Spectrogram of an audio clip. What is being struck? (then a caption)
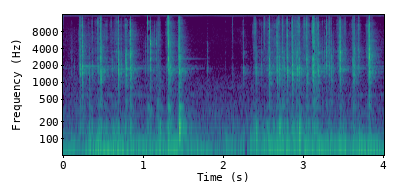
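Mechanical keyboard with round keycaps. Fingertips of both hands type on a retro, typewriter-style mechanical keyboard with round white keycaps set in chrome-look rings on a silver frame. A steady stream of sharp, bright clacks rides over a low thump, with a brief quieter lull in the middle before the fast typing picks back up.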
